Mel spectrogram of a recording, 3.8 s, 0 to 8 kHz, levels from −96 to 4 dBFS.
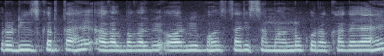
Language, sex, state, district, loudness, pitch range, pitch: Hindi, male, Chhattisgarh, Korba, -16 LUFS, 205-220 Hz, 215 Hz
